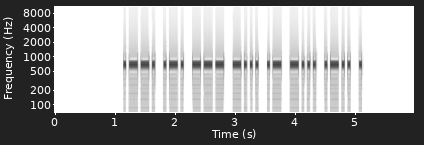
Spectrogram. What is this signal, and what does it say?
Morse code, heard as a keyed tone, about 25 wpm, 700 Hz. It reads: PROBABLE
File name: 8 Letter Words - First 3 Letters Given - 25wpm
